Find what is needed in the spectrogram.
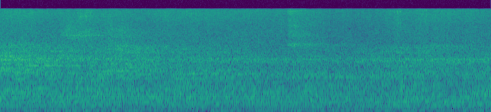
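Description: Steady rumbling din of a subway station, with the low rumble of trains running in the tunnels.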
